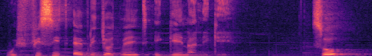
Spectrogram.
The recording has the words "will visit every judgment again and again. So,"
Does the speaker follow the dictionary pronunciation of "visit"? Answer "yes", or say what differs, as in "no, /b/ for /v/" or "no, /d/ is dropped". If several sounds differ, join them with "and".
no, /s/ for /z/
